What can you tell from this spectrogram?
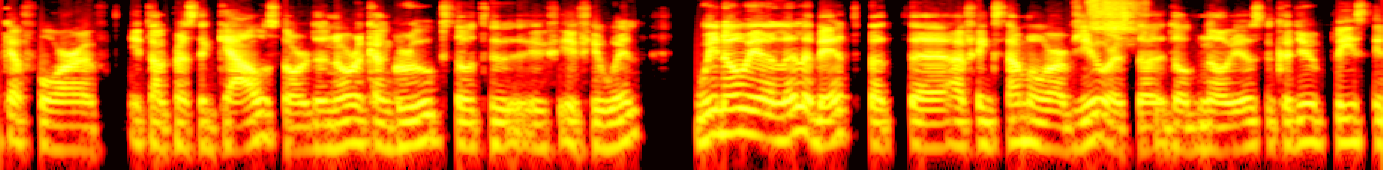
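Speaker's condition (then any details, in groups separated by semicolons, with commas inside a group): No condition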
